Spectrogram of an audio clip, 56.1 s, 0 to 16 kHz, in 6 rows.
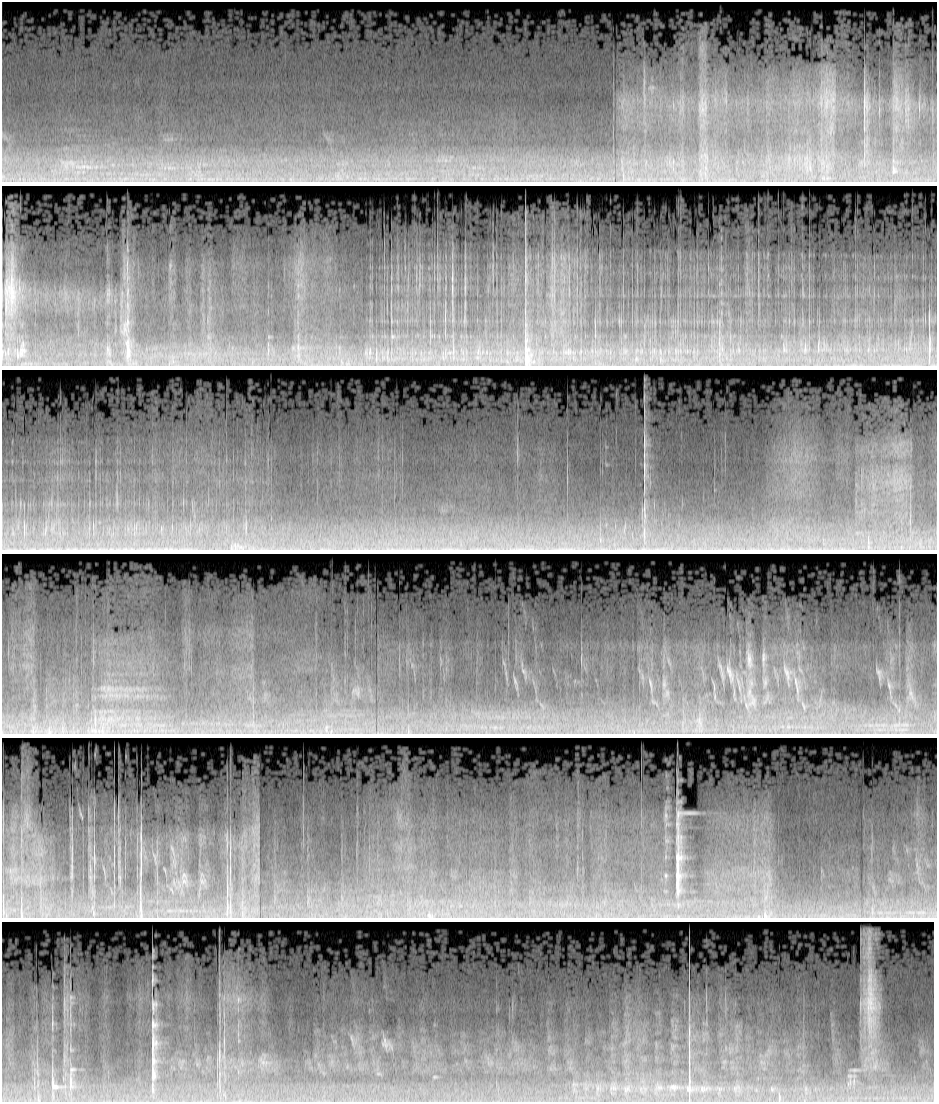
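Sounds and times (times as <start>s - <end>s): water running into a glass: 12.8s - 21.4s
birds chirping: 29.0s - 40.8s, 48.2s - 56.0s.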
